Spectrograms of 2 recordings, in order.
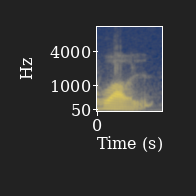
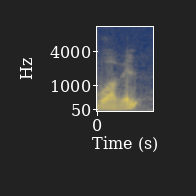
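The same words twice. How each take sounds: First: वावल said as "vaa-val", short second syllable, no e sound; correct pronunciation. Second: वावेल said as "vaa-vel", with a clear e in the second syllable; common mispronunciation. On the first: Teacher showing students the correct way to say vowel, वावल with a short val. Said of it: "हालांकि दुरुस्त तलफ़ुज़ क्या है". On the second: Teacher imitating how many people wrongly say vowel, वावेल with vel. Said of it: "बहुत से लोग हमें वावेल बोलते हैं". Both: Shown as a demonstration.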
